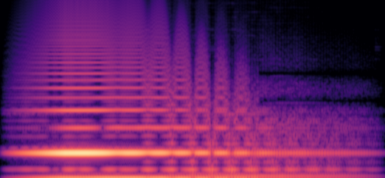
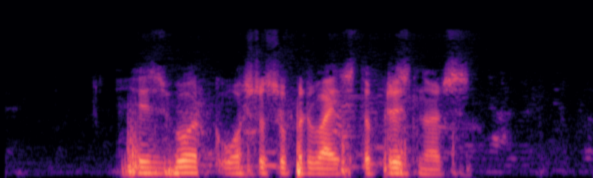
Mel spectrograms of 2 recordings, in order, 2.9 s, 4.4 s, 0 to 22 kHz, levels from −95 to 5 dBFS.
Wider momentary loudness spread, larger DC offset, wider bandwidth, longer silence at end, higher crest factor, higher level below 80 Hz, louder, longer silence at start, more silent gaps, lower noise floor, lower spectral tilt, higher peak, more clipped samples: first, 23 LU vs 11 LU; neither; first, 13.5 kHz vs 5.6 kHz; second, 0 s vs 0.95 s; second, 12 dB vs 22 dB; first, -38 dBFS vs -54 dBFS; first, -10 LUFS vs -23 LUFS; second, 0 s vs 0.9 s; neither; second, -38 dBFS vs -75 dBFS; second, -4 dB/octave vs -9 dB/octave; about the same, 0 dBFS vs -2 dBFS; neither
